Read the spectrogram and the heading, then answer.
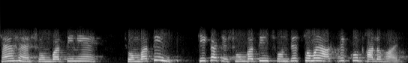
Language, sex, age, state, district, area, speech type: Bengali, female, 30-45, West Bengal, Paschim Bardhaman, urban, conversation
